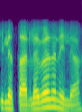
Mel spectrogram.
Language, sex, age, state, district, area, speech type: Malayalam, male, 18-30, Kerala, Kozhikode, urban, conversation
